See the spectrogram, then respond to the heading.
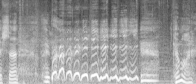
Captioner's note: cackling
